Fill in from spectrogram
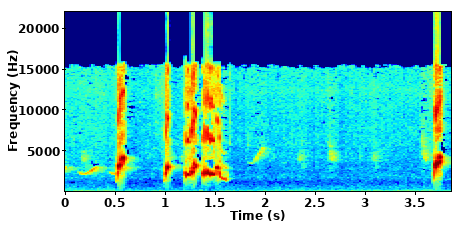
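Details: Red-whiskered bulbul with a soft rising whistle, then a burst of quick chirpy notes and a final single bright note after a pause.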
